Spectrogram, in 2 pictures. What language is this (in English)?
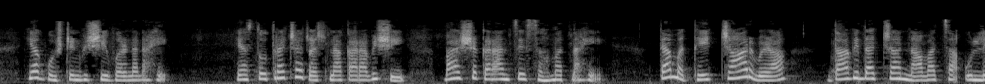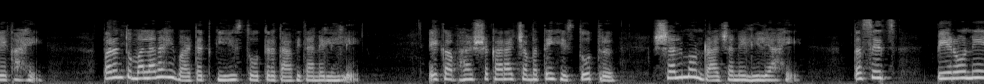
Marathi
